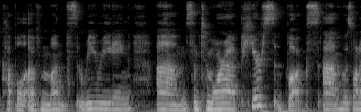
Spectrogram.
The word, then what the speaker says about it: Tamora: shocked to discover that I think her name is pronounced Tamora, which blew my mind because she's been Tamora in my mind for decades now.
